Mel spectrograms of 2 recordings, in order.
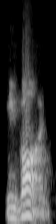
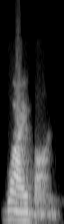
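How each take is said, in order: First: The name begins with a vowel sound. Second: The name begins with a W sound.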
